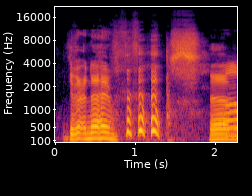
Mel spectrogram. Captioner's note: laughing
